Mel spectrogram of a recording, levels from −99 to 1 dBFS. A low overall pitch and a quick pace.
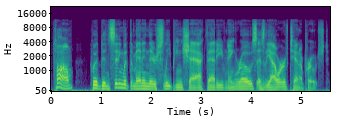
Yes: low, 115 Hz; fast, 225 wpm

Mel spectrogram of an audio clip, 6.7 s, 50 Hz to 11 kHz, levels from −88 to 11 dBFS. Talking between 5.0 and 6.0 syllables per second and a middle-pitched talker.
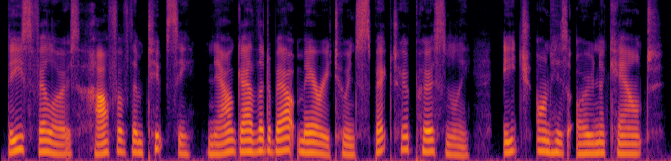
Yes: 5.2 syllables/s; medium, 170 Hz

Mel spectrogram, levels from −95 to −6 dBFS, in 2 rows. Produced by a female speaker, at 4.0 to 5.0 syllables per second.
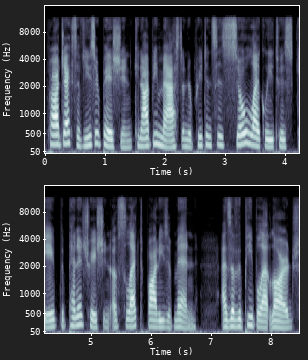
No: female; 5.6 syllables/s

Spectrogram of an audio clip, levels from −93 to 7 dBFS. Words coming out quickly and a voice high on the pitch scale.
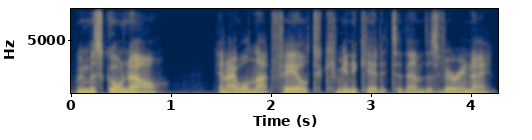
No: fast, 240 wpm; low, 115 Hz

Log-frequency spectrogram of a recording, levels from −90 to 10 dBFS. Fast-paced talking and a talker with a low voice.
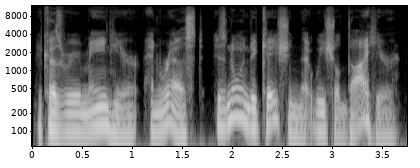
Yes: fast, 225 wpm; low, 105 Hz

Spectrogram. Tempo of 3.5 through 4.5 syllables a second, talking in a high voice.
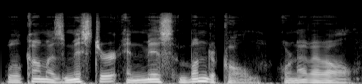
No: 4.4 syllables/s; low, 100 Hz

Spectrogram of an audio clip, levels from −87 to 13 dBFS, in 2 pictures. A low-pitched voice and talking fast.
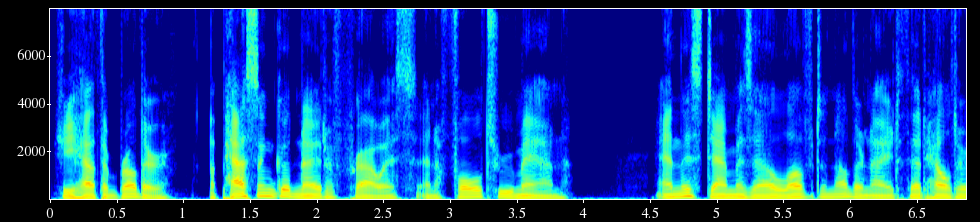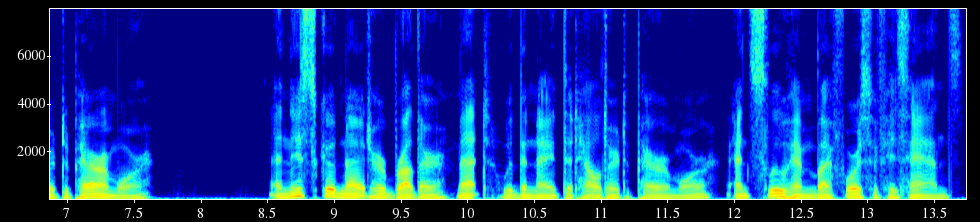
Yes: low, 100 Hz; fast, 215 wpm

